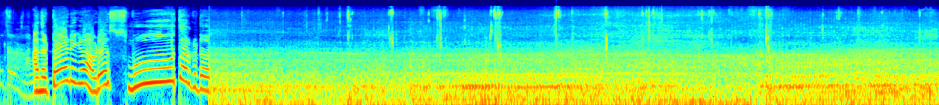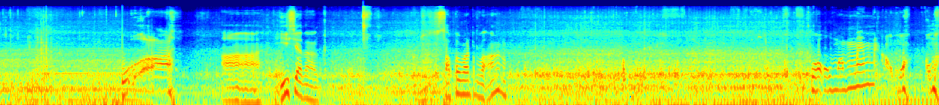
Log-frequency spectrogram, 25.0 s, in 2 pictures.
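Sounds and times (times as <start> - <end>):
road noise: 0.0 - 25.0
motorcycle engine running: 2.8 - 25.0
snack crunching being chewed: 4.2 - 11.3.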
